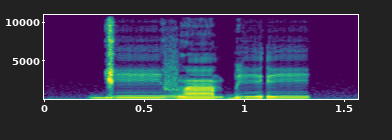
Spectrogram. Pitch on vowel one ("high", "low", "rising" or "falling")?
high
